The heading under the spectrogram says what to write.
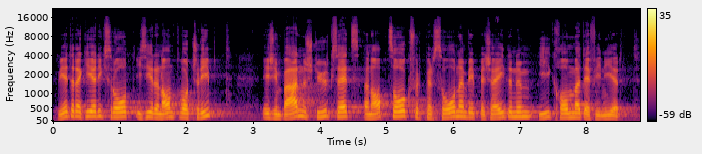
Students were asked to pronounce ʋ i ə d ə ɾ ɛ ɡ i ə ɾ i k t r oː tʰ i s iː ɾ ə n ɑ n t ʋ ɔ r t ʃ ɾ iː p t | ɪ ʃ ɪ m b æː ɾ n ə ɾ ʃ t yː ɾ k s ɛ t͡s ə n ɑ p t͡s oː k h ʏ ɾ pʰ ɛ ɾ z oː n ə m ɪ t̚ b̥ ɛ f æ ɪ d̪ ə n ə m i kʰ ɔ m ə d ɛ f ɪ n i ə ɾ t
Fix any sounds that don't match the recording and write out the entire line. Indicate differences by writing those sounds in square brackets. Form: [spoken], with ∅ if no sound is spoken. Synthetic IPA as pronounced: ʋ i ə d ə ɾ ɛ ɡ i ə ɾ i k [s] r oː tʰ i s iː ɾ ə n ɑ n t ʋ ɔ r t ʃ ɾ iː p t | ɪ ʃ ɪ m b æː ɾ n ə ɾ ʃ t yː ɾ k s ɛ t͡s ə n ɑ p t͡s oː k [f] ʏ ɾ pʰ ɛ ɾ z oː n ə m ɪ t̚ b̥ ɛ [ʃ] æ ɪ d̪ ə n ə m [iː] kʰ ɔ m ə d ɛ f [i] n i ə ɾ t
